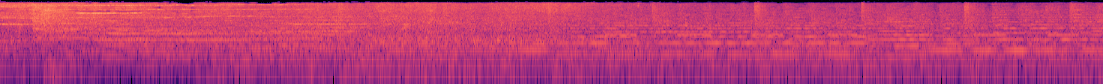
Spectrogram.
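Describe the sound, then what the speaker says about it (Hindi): A runaway train with failed brakes in an animated scene roars along continuously, with loud screeching wheel squeal and rolling rail clatter sustained throughout, close and dense. "ट्रेन के ब्रेक हो गए हैं,"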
